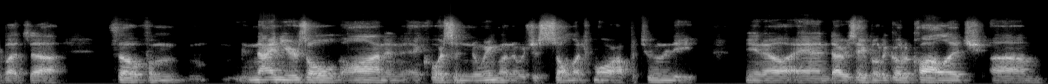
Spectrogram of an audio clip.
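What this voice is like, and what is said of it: Slight Massachusetts accent. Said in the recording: “we went to Worcester, Massachusetts, which is about 40 miles, you know, west of Boston. And so you probably hear a little bit of an accent here”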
